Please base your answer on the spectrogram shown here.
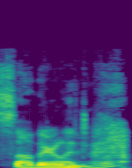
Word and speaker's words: Southerland: name is Southerland spelled souland but it's pronounced southernland um yeah I uh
